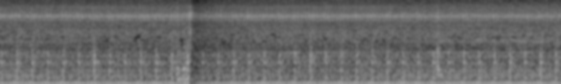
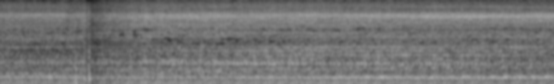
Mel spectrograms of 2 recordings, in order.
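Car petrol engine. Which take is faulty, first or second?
first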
